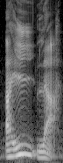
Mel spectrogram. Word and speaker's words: Islay: Today, the four onion-shaped stills at Lagavulin are neatly tucked into a whitewashed jumble of buildings by the sea on Islas, pronounced Aila.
